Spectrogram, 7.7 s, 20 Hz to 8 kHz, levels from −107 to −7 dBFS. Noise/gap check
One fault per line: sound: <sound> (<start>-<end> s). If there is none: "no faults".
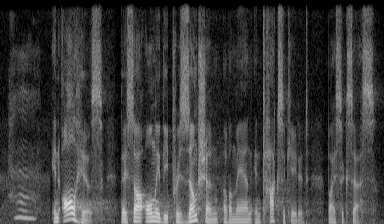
sound: sigh (0.1-0.9 s)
